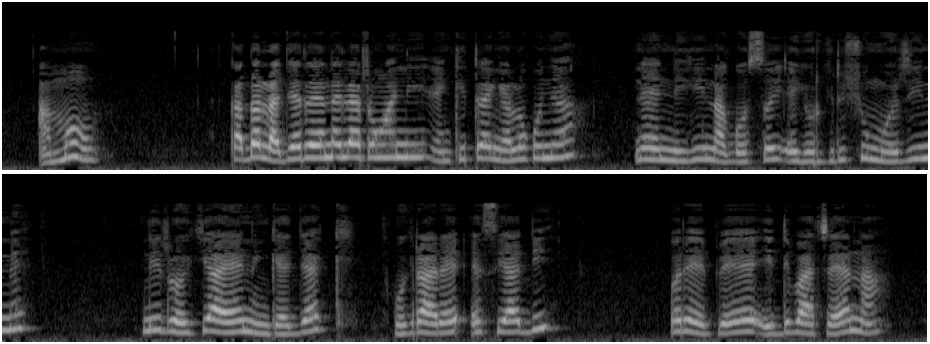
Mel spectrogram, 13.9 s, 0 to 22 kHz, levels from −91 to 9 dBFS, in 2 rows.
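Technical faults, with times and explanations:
Throughout, Vorbis compression: coarsely quantised treble becomes grainy hiss, with a spectrogram ceiling at 10.6 kHz, likely from encoding around 32 kbps.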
